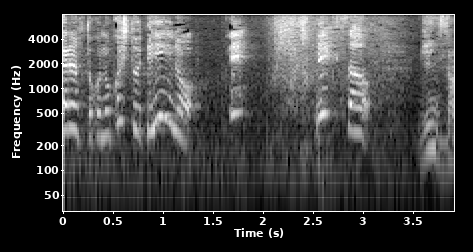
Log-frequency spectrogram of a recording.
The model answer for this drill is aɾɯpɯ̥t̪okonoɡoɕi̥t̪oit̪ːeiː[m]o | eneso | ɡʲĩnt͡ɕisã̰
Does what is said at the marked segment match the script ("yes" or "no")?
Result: no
